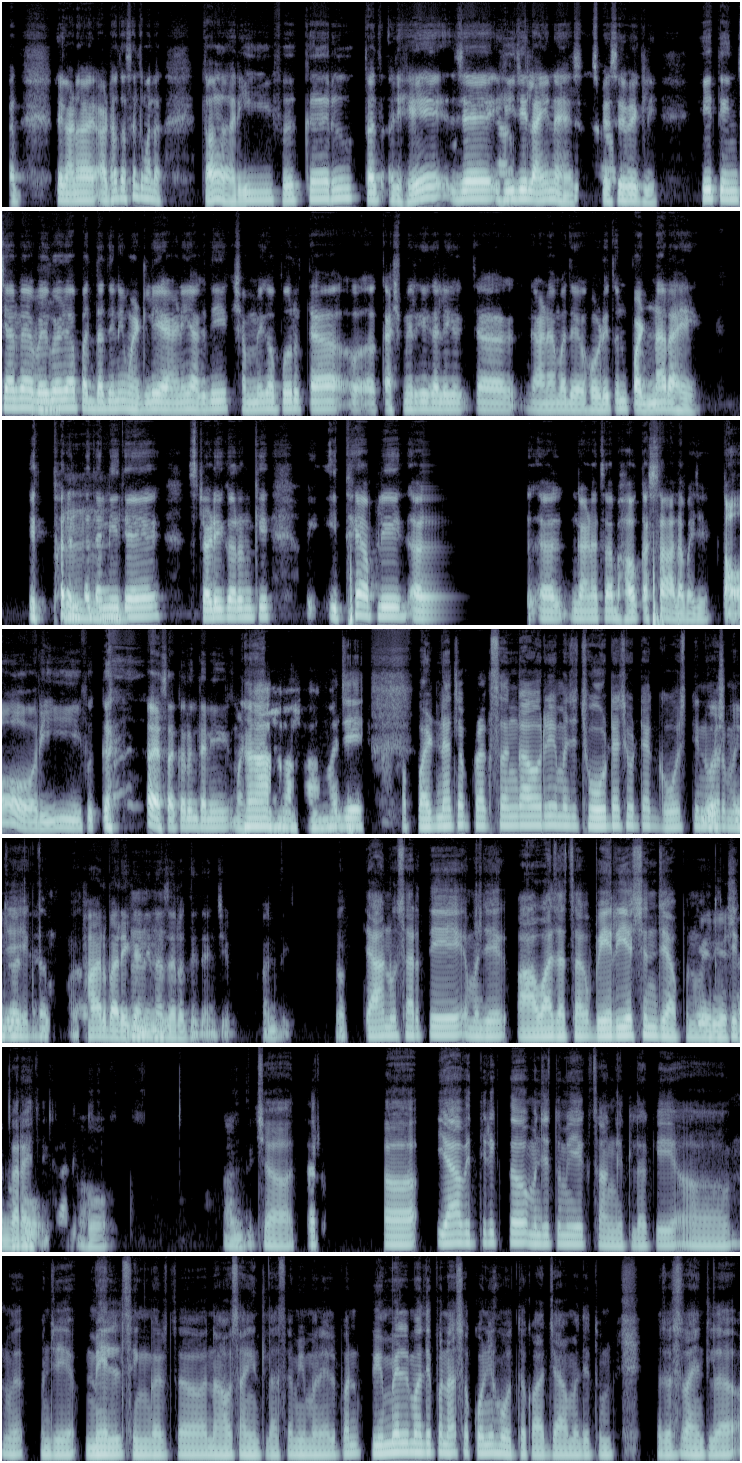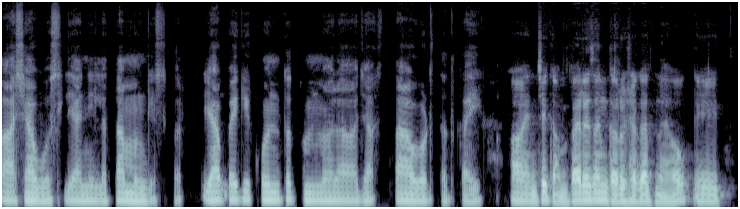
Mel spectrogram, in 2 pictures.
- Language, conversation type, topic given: Marathi, podcast, कोणते जुने गाणे ऐकल्यावर तुम्हाला लगेच कोणती आठवण येते?
- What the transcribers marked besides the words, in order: unintelligible speech; singing: "तारीफ करूँ"; in Hindi: "तारीफ करूँ"; static; other background noise; unintelligible speech; laughing while speaking: "इथपर्यंत"; distorted speech; put-on voice: "तारीफ करूँ"; in Hindi: "तारीफ करूँ"; chuckle; in English: "व्हेरिएशन"; in English: "व्हेरिएशन"; tapping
